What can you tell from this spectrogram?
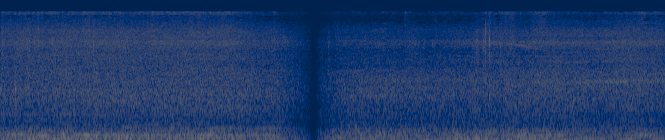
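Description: Steady low vehicle rumble with a faint engine hum. The sound cuts out for a moment about four seconds in, then the same kind of rumble resumes.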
